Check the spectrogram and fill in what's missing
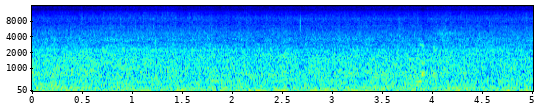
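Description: Heavy rain pours beside a house in a dense, loud, unbroken hiss that fills the whole stretch without letting up.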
